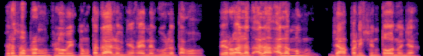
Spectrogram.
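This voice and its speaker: A male student chats casually in a language class, sharing stories with small restarts along the way. His voice sits a little high and sounds dry, with no room around it. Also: quick pace, a bit bright, no echo. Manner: chatty, tells anecdotes with restarts.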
